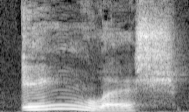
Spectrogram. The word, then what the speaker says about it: English: strong syllable for example the word english has the stress on the first syllable and the word improve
